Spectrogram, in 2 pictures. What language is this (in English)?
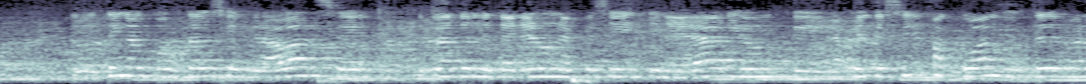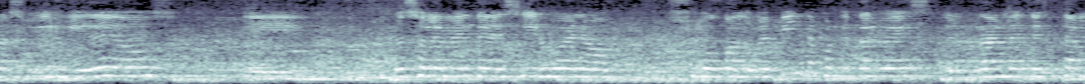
Spanish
